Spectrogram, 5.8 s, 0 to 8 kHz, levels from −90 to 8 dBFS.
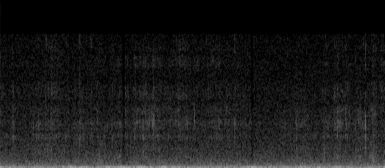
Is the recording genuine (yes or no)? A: yes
